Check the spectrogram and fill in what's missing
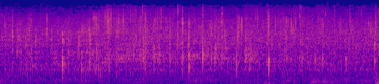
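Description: Salmon fries in butter with garlic in a pan, a dense, even sizzle with crackling pops running steadily throughout, close and moderately loud with no talk.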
